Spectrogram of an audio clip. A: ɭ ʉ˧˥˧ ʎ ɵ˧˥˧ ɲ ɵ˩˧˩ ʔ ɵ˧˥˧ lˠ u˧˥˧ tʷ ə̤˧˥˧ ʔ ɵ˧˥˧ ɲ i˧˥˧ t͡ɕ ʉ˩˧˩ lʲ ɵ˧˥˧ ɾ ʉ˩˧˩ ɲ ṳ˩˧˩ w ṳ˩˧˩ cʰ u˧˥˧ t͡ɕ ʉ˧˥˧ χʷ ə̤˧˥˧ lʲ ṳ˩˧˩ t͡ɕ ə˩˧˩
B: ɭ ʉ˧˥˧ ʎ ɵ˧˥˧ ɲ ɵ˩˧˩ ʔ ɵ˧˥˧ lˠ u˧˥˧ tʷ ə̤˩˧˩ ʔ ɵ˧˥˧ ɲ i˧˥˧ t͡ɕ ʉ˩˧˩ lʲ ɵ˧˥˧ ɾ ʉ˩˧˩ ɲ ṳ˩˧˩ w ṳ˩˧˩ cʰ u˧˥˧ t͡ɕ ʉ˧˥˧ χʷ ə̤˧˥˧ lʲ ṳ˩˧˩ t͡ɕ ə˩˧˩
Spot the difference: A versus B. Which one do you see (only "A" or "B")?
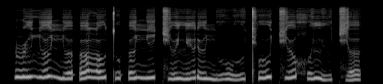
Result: A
